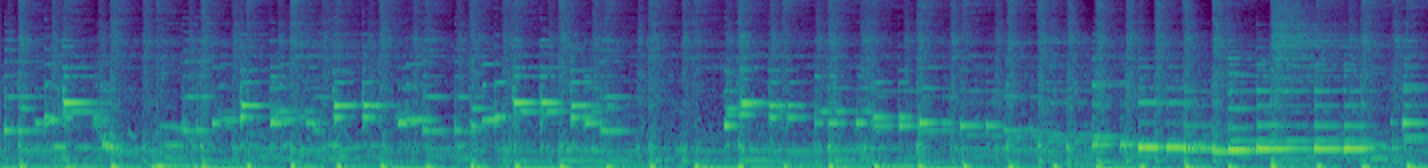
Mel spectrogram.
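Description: Live band playing an instrumental passage: a drum kit keeps a steady beat under a Yamaha MOXF keyboard and electric guitar, with quick runs of melody notes and a held note near the end.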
